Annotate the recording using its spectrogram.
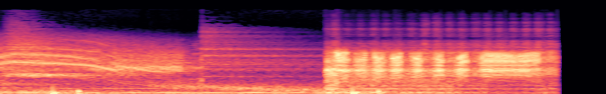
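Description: Cartoon soundtrack music and sound effects over a steady low drone. A loud sound falls in pitch over about two seconds, then a rapid pulsing of about five beats a second runs until it cuts off suddenly, about half a second before the end.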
